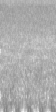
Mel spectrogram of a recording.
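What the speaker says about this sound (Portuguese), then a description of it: "O vento está atrapalhando." Wind buffets an outdoor microphone at an evening church gathering, a low rumbling roar that pulses in gusts throughout, fairly quiet and with no speech.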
